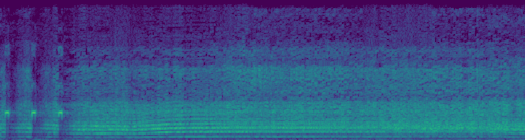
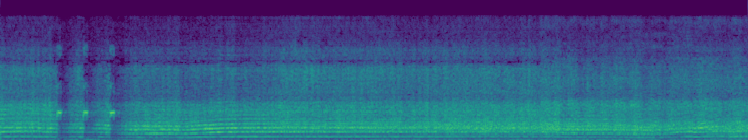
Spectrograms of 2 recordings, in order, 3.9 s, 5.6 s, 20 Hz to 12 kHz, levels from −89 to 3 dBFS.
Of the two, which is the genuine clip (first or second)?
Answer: first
